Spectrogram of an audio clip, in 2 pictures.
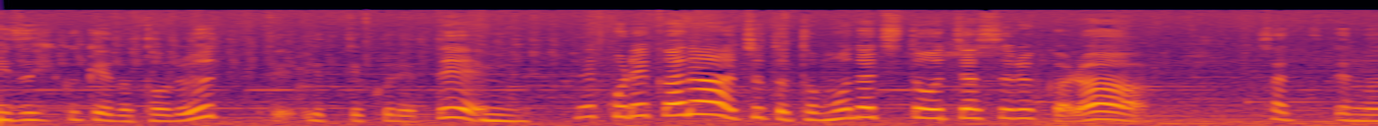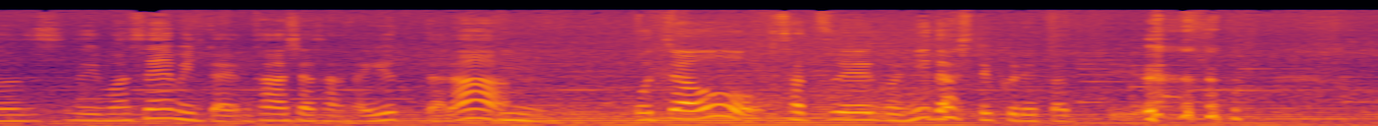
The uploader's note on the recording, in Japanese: ピクニック収録、鳥も参加。課外活動でサンドイッチ食べながらピクニックして収録しました。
